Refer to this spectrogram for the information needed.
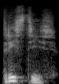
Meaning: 1. to shake 2. to tremble, to shiver 3. to be jolted, to ride something jolty 4. to tremble (over) 5. passive of трясти́ (trjastí)
- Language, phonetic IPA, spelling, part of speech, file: Russian, [trʲɪˈsʲtʲisʲ], трястись, verb, Ru-трястись.ogg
